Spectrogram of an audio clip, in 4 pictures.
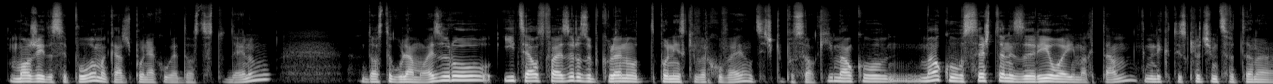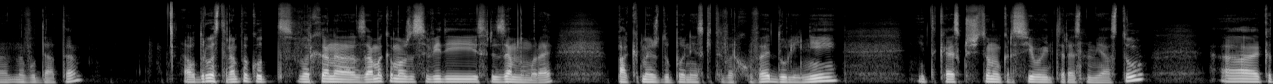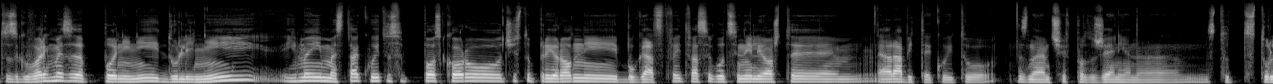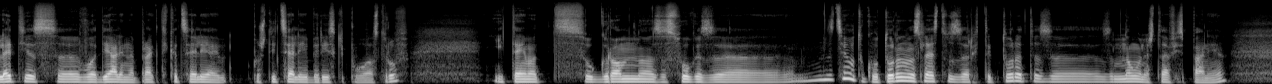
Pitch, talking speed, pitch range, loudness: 125 Hz, 145 wpm, 115-145 Hz, -17 LUFS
